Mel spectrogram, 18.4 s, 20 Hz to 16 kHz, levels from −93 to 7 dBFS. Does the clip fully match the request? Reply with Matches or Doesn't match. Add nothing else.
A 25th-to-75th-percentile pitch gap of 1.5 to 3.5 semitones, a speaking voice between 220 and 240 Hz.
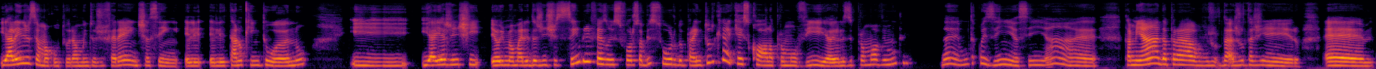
Doesn't match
